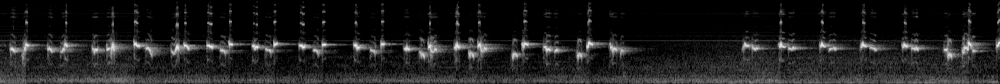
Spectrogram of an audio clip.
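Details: Prize-winning sooty-headed bulbul singing a long 'ropel' sequence: over twenty rapid, bubbly, slightly slurred chirps in an unbroken six-second run, a brief gap, then another fast string of similar twisting notes over a soft low hum.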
